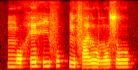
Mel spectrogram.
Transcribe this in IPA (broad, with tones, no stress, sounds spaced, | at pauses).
m o˨ h e˧ h i˧ f o˦ k͡p ĩ˦˨ f a˨˦ l o˦˨ l o˨˦ s o˦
